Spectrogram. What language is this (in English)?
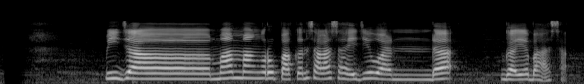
Sundanese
